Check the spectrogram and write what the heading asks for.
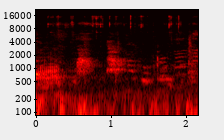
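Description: A dog giving a few short barks.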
